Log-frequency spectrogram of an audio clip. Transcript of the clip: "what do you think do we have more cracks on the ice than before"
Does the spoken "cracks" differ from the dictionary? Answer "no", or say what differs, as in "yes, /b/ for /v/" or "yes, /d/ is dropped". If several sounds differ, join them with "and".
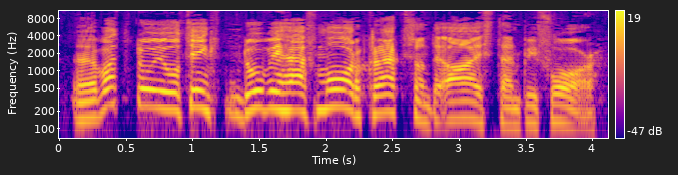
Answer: no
